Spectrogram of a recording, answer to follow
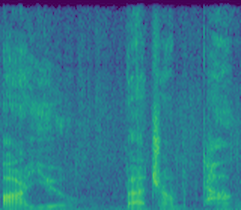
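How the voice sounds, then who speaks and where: A man role-playing a video game character in a measured, musing, aloof and theatrical manner. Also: very deep voice, level tone. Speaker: player voicing his vampire character. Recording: loud music behind the voice.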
